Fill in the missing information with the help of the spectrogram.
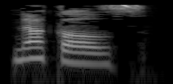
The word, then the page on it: knuckles: British English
